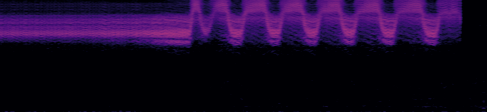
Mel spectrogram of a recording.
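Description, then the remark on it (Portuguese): A loud, continuous drone of a cicada, a species widespread and abundant across South America, with no voices, building into a rapid wavering pulse about halfway through, rising and falling six or seven times before stopping abruptly. “realmente vai falar, ah, já ouvi essa cigarra.”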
